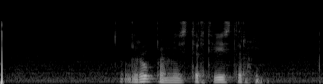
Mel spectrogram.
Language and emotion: Russian, neutral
